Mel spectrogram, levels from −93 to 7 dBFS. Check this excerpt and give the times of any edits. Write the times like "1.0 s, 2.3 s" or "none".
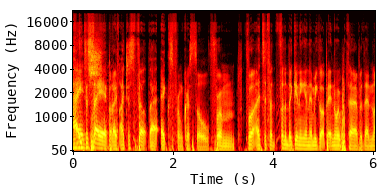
0.9 s, 2.0 s, 3.4 s, 3.9 s

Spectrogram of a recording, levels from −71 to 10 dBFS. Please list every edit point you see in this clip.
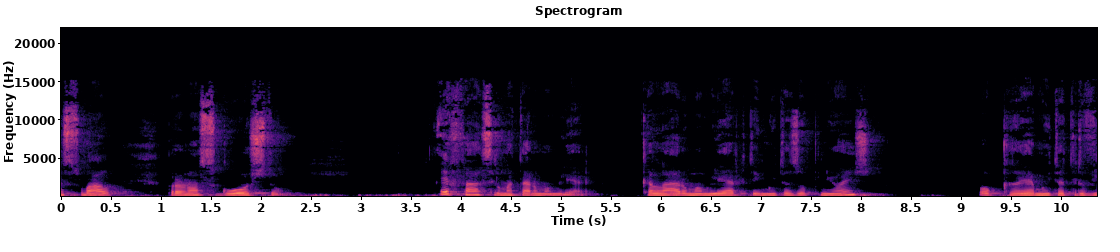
none

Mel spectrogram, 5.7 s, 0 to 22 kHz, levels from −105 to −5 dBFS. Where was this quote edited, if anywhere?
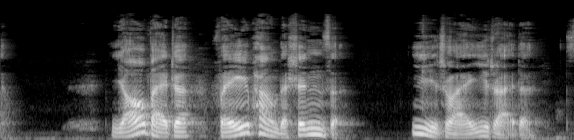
none

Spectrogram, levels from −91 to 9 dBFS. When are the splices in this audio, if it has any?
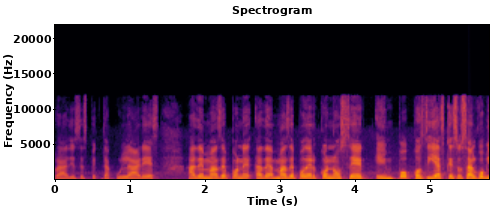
none

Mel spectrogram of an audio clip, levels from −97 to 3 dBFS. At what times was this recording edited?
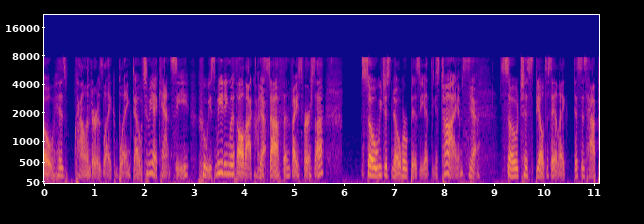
none

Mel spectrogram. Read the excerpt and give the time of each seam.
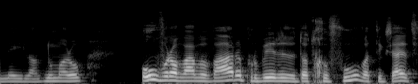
none

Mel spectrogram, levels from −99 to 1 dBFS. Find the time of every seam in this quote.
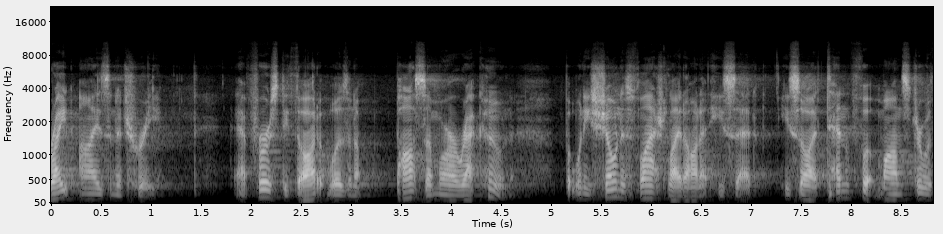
none

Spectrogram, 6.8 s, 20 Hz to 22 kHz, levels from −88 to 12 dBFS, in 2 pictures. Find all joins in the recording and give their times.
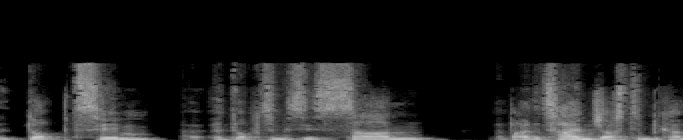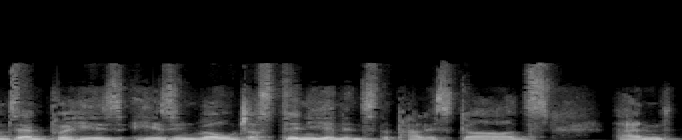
none

